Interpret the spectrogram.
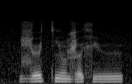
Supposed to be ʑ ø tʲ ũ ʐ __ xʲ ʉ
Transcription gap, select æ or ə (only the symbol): ə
